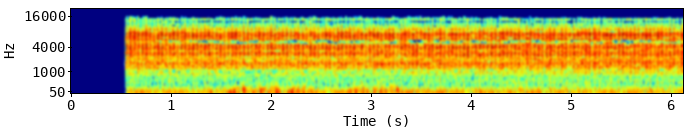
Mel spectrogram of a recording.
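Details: Mitsubishi Outlander 2.2 DiD 4N14 diesel at idle. A harsh, uneven metallic rattle rides over the diesel clatter, caused by a worn coupling on the balance shaft module. Likely fix is replacing the coupling cube.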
